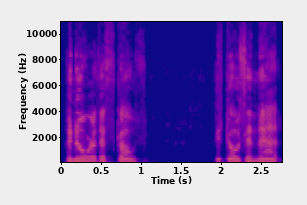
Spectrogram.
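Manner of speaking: high, mock-gleeful baby discovering a socket. Pastor voicing his baby's thoughts, high and gleeful. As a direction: squeak it out like a baby who just figured it out. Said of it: "they go".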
